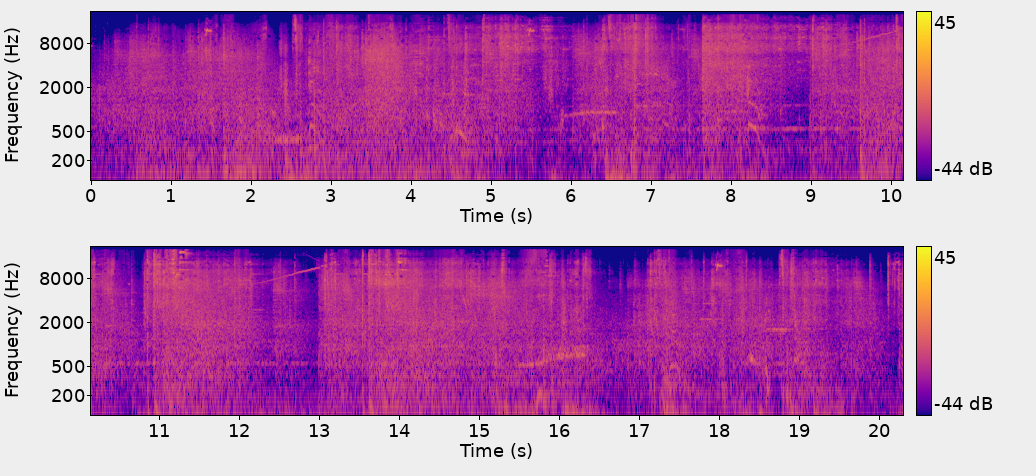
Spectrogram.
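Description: A hand cannon fires repeatedly during combat in the video game Control, with dense bursts of gunfire and impacts over a steady, noisy battle soundscape lasting about twenty seconds, with no talking.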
